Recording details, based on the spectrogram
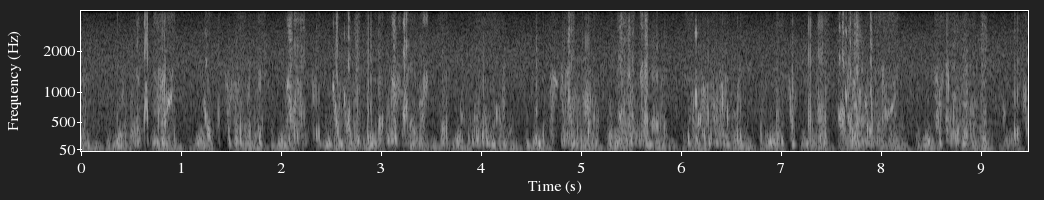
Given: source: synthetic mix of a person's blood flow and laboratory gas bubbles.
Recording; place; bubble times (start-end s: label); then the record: Doppler ultrasound of blood flow; precordium
0.37-0.98 s: bubbles
1.21-1.86 s: bubbles
2.04-2.83 s: bubbles
2.85-3.49 s: bubbles
3.57-3.71 s: bubbles
3.78-4.25 s: bubbles
4.53-5.19 s: bubbles
5.27-5.90 s: bubbles
6.04-6.65 s: bubbles
6.78-7.19 s: bubbles
7.25-7.50 s: bubbles
7.55-8.18 s: bubbles
8.52-9.14 s: bubbles
9.21-9.26 s: bubbles
9.31-9.48 s: bubbles
From the record:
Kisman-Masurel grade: 343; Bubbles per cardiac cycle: rolling drumbeat, 9 or more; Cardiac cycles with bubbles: 100%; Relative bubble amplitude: loud (0.450 to 0.775); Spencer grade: 3 (all of the cardiac periods contain showers or single bubble signals, but not dominating or overriding the cardiac motion signals); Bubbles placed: anywhere in the cardiac cycle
